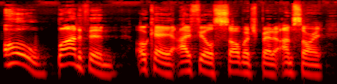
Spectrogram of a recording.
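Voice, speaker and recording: A man plays a kind-hearted adventurer who is easily rattled. He talks informally and haltingly, in a medium-pitched voice, trying to soothe his companions in a tabletop game. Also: sing-song, close to an everyday voice. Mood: relieved.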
